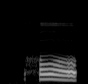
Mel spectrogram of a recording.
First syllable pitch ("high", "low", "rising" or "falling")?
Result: falling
